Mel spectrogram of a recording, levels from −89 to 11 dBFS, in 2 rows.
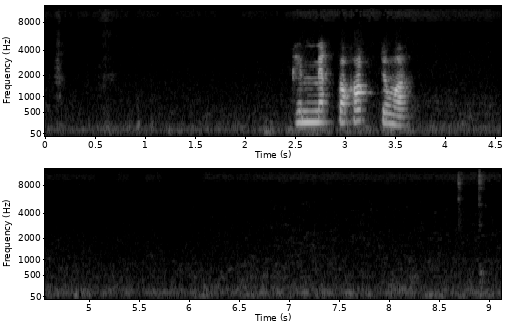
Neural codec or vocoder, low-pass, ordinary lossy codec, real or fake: none; 10.8 kHz; Opus, 24 kbps; real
